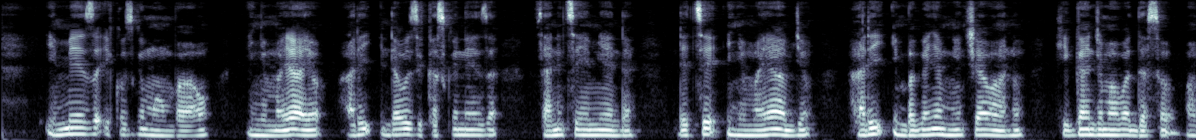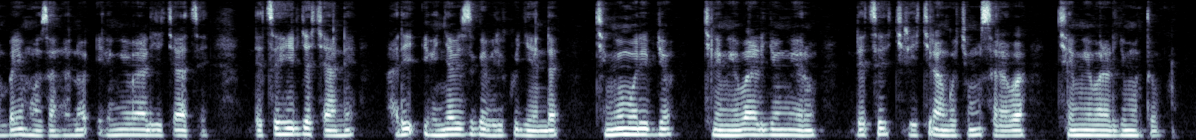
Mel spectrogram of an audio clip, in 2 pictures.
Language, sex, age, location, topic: Kinyarwanda, male, 18-24, Nyagatare, health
